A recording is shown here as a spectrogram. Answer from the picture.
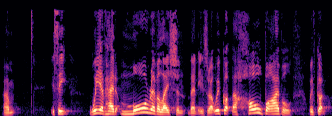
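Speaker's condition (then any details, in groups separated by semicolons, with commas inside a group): No condition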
